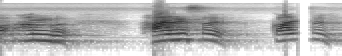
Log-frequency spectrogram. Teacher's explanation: अनुस्वार में क्या होती है, हवा जो है नाक से निकलती है। · जैसे हम अंग अंग बोल रहे हैं, तो अपने आप नाक से हवा आ रही है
